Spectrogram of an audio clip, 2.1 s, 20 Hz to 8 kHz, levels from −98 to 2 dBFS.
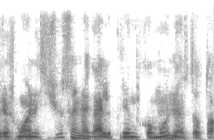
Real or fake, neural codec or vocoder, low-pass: real; none; 7.2 kHz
